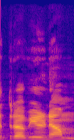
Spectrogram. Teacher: দ্রবীণম ঠিক আছে দ্রবীণম মূর্ধন্য আছে মূর্ধন্য উচ্চারণটা হলো ন অর্থাৎ জিউভা উল্টিয়ে মূর্ধা দিয়ে আসলে মূর্ধা এর সাহায্যে ন উচ্চারণ করতে হবে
